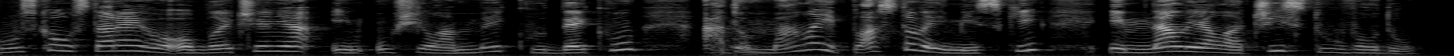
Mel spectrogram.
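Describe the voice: The clip consists of plain reading aloud.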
